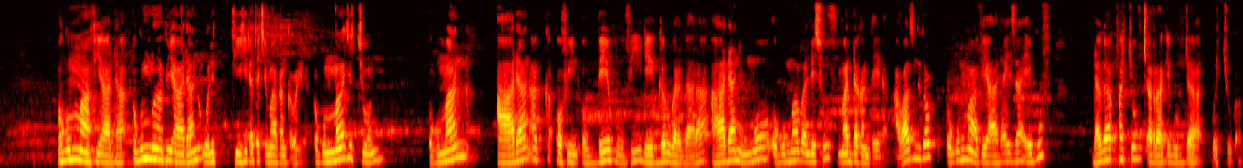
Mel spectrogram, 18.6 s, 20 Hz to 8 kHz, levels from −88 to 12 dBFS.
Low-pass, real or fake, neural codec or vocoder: 7.2 kHz; real; none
